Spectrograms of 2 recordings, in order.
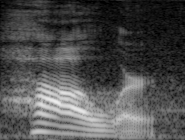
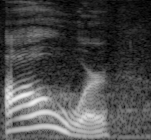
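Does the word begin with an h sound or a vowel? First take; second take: h sound; vowel. First: The word starts with a pronounced h sound. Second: The word starts directly with a vowel sound. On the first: The speaker calls it wrong. "but we do not say hour" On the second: The speaker calls it right. "we say hour. We just swallow this H"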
